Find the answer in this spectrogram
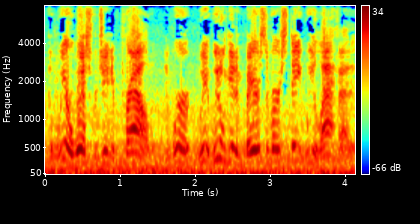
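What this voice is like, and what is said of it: Exaggerated West Virginian accent. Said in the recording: “I'm going to be talking a little bit into that there West Virginian accent. I'm gonna lean into it real hard this episode.”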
